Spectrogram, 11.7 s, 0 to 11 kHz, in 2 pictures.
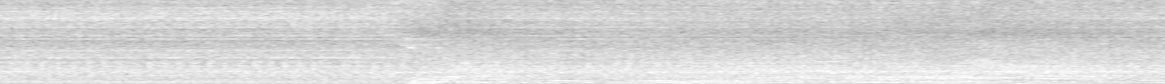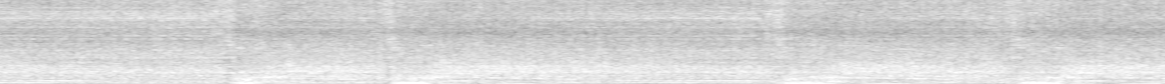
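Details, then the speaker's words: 2000 Honda after crank-no-start distributor fault, ignition coil replaced and wiring fixed: engine catches, holds steady idle and takes quick clean rev blips with no misfire; normal running after repair. "okay so there you have it we put the coil in and we put it all back together now and it works"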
